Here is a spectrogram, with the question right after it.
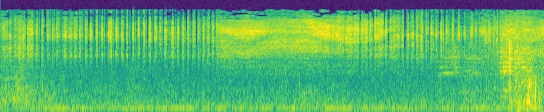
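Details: Rattlesnake rattling during a strike: a continuous, dry, hissing buzz pitched very high, held steadily throughout with slight pulsing, and a brief louder burst near the end; a faint low hum runs underneath.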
